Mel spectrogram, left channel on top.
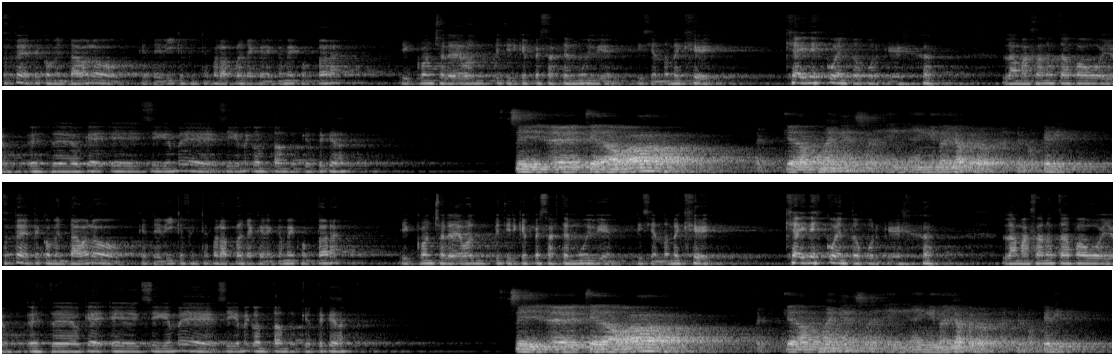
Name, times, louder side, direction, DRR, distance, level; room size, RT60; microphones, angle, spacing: voice 1, 0.0-3.4 4.0-7.1 7.8-9.4 10.0-14.6, right 2 dB, 25° right, 8 dB, 0.7 m, -31 dB
voice 2, 16.2-18.0 18.6-21.7, left 1 dB, 10° right, -7 dB, 2.3 m, -22 dB
27.0 x 10.0 x 2.7 m, 2.6 s
head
